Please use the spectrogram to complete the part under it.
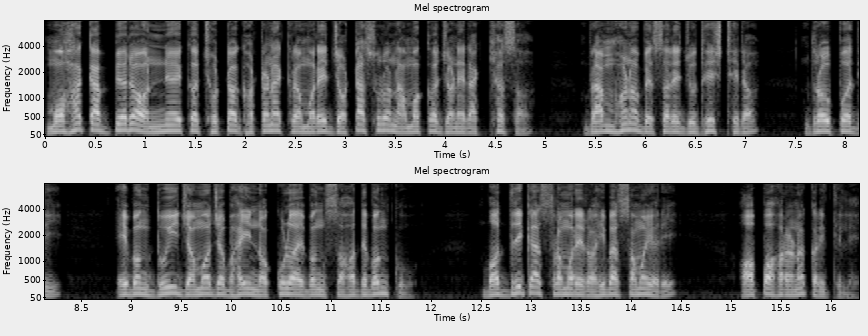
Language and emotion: Odia, neutral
